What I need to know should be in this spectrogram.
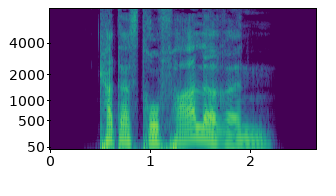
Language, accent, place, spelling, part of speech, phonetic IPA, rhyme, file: German, Germany, Berlin, katastrophaleren, adjective, [katastʁoˈfaːləʁən], -aːləʁən, De-katastrophaleren.ogg
- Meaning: inflection of katastrophal: 1. strong genitive masculine/neuter singular comparative degree 2. weak/mixed genitive/dative all-gender singular comparative degree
